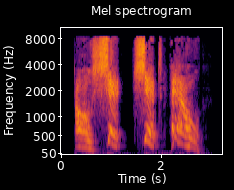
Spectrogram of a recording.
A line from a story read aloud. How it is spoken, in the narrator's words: Locke shouted, bending helplessly over the dying alchemist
